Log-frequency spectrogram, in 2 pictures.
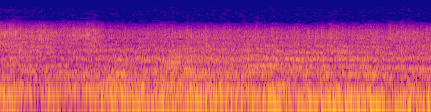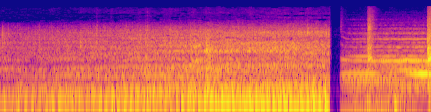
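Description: Outdoor motor-vehicle noise that grows steadily louder, with a low rumble building near the end, then cuts off abruptly.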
